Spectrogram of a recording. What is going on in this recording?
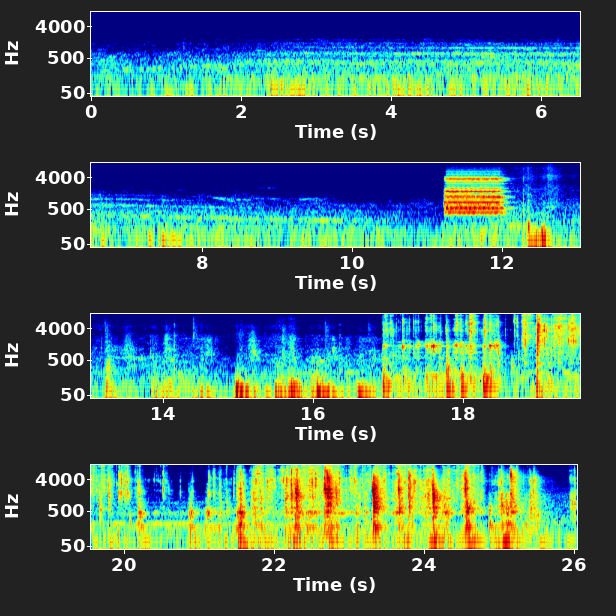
My door bell rang, so i walked to the door, took my keys, unlocked the door and opened it.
